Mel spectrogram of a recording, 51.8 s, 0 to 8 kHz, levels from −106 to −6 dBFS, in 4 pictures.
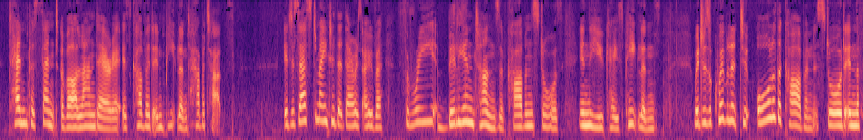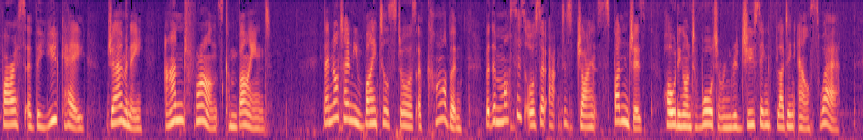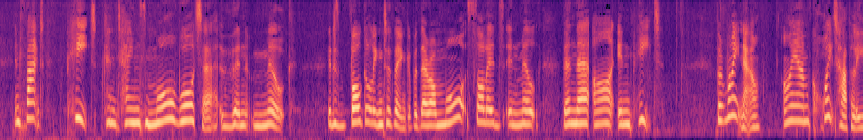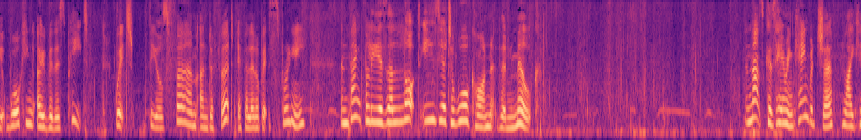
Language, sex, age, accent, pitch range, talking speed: English, female, 20-39, British, 195-270 Hz, 150 wpm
